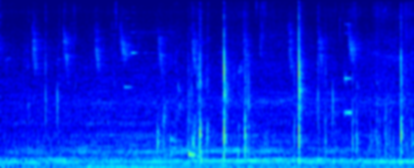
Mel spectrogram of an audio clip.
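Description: Small birds chirping now and then, with short falling chirps, over a steady low hum. A few sharp clicks stand out about halfway through, the loudest sounds here.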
